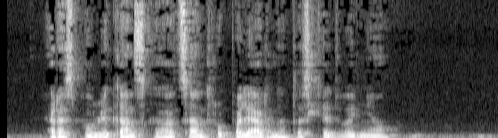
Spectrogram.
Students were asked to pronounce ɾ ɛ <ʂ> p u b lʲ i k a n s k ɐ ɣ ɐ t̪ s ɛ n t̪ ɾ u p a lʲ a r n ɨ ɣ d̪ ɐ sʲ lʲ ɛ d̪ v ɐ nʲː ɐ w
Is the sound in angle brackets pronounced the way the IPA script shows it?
no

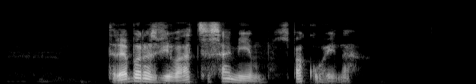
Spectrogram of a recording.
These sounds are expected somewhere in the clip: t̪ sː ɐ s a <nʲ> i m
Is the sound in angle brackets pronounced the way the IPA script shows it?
no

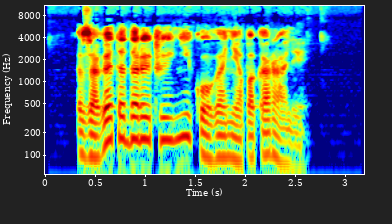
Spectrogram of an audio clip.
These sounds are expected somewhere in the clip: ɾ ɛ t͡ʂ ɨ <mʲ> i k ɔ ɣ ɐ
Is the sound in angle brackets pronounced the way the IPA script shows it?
no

